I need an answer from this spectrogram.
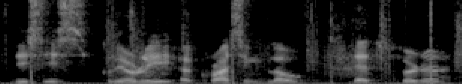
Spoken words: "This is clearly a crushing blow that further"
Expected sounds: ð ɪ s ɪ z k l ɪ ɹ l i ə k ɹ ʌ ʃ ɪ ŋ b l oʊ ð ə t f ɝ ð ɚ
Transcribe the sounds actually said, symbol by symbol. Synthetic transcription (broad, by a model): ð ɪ s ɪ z k l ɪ ɹ l i ə k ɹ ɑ s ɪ ŋ b l oʊ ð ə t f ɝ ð ɚ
